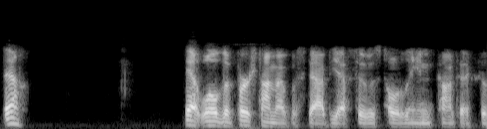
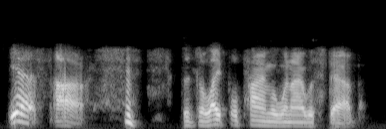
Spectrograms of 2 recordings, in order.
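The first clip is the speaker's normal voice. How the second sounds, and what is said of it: Sarcastic tone. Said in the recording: “I say this sarcastically.”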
